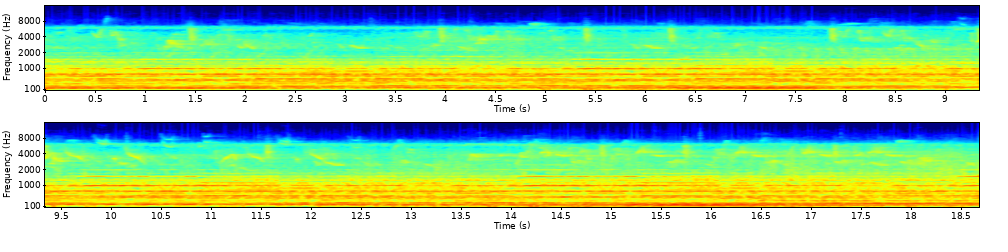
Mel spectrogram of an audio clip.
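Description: Ambient music: layered sustained drone tones with a deep low hum, slow and steady, overlaid throughout by many short high chirping calls.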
